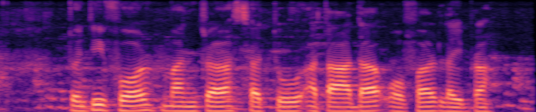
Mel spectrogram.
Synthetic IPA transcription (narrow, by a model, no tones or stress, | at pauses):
twentipʰɔɾmɐntɾasɐtːuɐtadaɔpʰɐɾlɐjbɾa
